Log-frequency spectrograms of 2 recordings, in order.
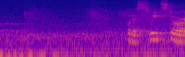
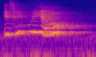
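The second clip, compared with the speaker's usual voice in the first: loud, high, drawn-out question; amazed child; 13 semitones higher, 13 dB louder, slower than usual. A narrator's reading. Ruby finds the puppy and asks, amazed. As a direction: ask in slow, high wonder.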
